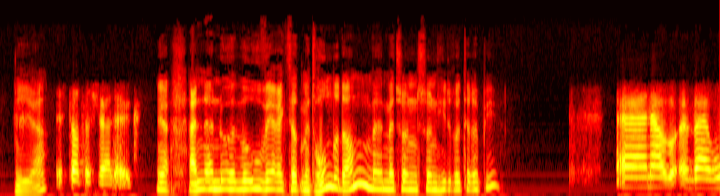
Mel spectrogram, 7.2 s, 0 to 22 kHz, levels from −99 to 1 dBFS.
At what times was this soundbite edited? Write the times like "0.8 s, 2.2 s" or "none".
3.0 s, 4.0 s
